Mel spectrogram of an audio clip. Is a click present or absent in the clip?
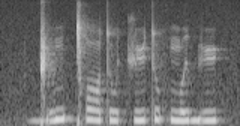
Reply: present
